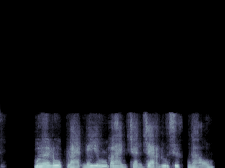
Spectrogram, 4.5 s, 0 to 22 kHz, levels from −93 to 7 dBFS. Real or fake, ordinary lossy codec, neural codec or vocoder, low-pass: fake; AAC, 32 kbps; codec, 16 kHz in and 24 kHz out, 0.6 kbps, FireRedTTS-2 codec; 7.2 kHz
